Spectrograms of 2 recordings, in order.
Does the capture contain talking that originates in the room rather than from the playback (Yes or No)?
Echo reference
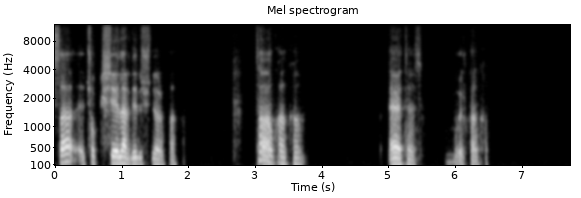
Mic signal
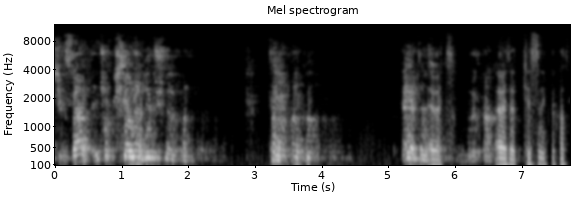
Yes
